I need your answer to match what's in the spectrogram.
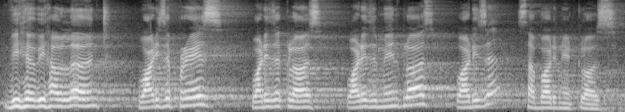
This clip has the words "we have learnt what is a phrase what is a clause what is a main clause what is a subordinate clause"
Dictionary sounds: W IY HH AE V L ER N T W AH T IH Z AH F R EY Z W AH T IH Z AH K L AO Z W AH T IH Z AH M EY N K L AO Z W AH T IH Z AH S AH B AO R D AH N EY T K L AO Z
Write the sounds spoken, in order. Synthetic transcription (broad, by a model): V IY HH AE V L ER N T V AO T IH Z AH P R EY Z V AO T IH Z AH K L AO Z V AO T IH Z AH M EY N K L AO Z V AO T IH Z AH S AH B AO R D AH N EY T K L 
